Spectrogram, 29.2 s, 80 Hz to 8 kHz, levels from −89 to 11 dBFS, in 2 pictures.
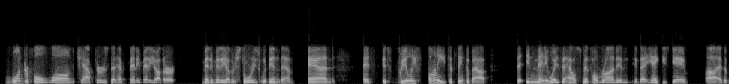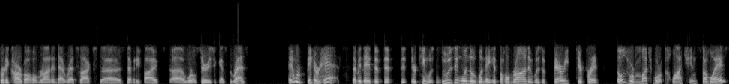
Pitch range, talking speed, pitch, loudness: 130-185 Hz, 185 wpm, 155 Hz, -26 LUFS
